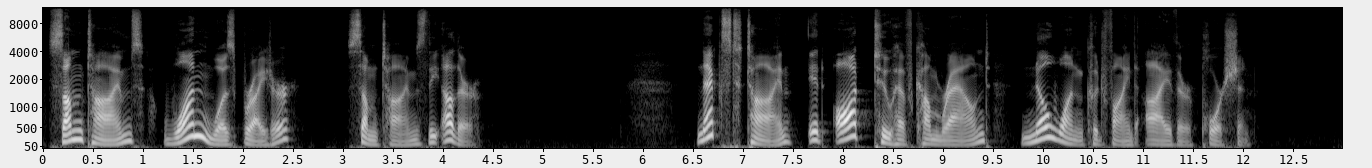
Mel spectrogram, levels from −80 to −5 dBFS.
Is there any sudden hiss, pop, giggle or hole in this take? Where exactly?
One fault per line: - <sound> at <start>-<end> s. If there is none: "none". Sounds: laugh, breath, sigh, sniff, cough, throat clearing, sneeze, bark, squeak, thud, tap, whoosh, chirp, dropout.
none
